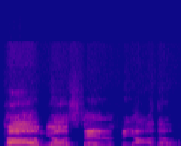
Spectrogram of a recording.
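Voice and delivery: very slow, drawn-out words sinking low; villain calming sidekick. Retold or imitated. Villain soothes his squawking parrot Iago, slow sinking voice. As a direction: stretch it out, dropping deep at the end.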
